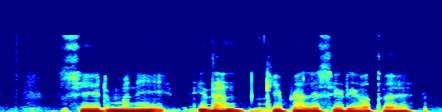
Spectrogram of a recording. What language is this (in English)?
Hindi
